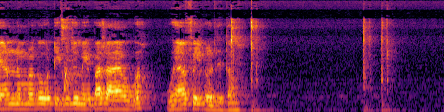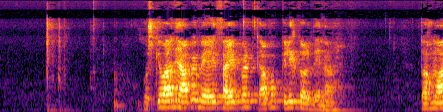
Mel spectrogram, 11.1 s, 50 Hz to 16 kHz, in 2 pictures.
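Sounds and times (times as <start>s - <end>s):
computer keyboard keystrokes: 0.8s - 1.0s, 2.8s - 3.4s, 4.5s - 5.0s, 6.1s - 6.9s.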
